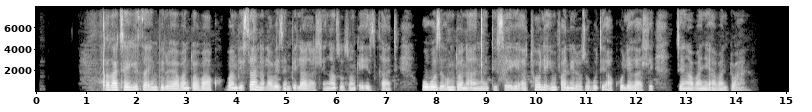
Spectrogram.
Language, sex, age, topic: North Ndebele, female, 25-35, health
